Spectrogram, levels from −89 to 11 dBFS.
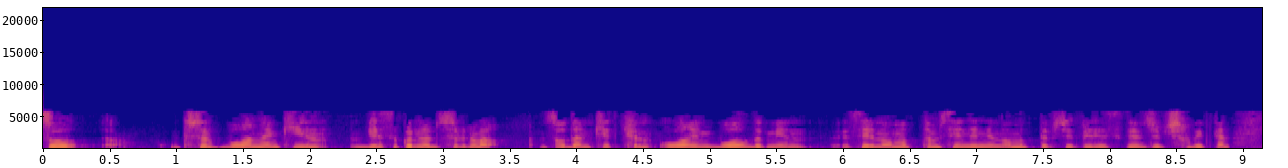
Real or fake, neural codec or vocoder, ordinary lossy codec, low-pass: fake; codec, 16 kHz in and 24 kHz out, 0.8 kbps, FocalCodec, streaming, 65536 codes; MP3, 24 kbps; 7.2 kHz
